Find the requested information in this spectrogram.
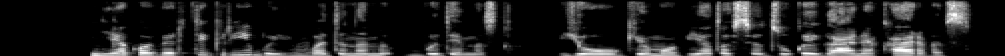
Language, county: Lithuanian, Tauragė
